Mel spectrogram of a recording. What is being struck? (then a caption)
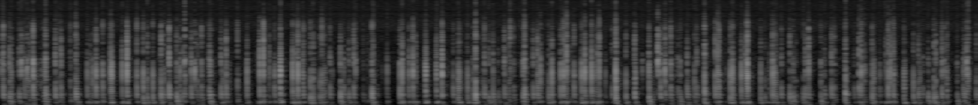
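Glass tablet screen. Long fingernail tips from both hands tap fast, alternating strokes on the glass screen of an iPad lying flat in a pink case. The result is a steady, rapid stream of short, dry clicks and light taps with a mid-pitched body and a soft low thump, each dying away almost instantly.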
